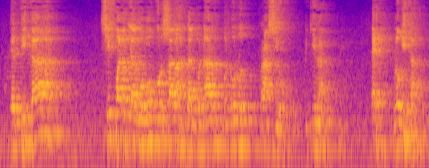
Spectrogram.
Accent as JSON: {"language": "Indonesian", "town": "Manado", "region": "North Sulawesi", "country": "Indonesia", "said": "saya orang Manado."}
